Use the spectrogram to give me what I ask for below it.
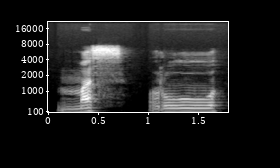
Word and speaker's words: masrura: Because it's at the end of the verse, I would use that alif and I would stretch out that ra. So the correct way to say it would be masrura.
